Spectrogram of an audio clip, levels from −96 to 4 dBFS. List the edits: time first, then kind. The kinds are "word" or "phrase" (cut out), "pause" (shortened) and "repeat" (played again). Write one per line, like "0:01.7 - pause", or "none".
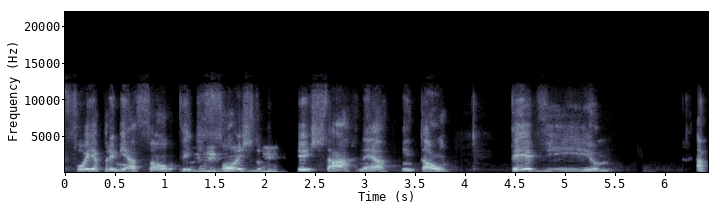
0:01.1 - phrase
